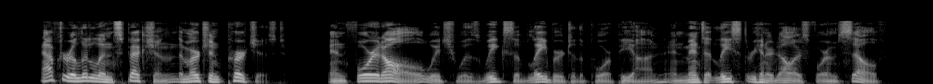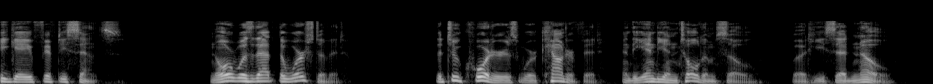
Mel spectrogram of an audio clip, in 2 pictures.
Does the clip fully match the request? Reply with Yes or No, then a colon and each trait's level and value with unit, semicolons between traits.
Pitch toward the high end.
No: low, 115 Hz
